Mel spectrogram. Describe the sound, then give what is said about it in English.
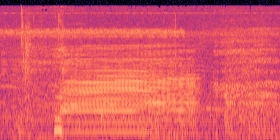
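Cattle mooing: one long, low, drawn-out moo with rich harmonics holds for over a second, and a shorter, quieter lowing sound follows near the end. “You need to dig a groove, even if you're in the bowling alley with a bunch of cows.”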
